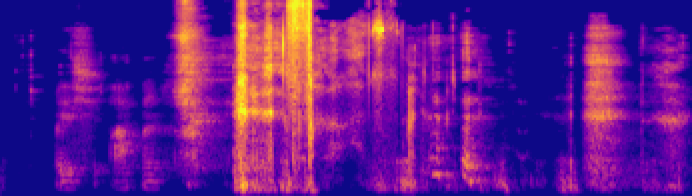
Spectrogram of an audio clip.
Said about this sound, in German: Oh, ich, ich hätte vielleicht das Mikro an den Mund nehmen sollen, als ich geredet habe, weil ich atme so. Deswegen.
